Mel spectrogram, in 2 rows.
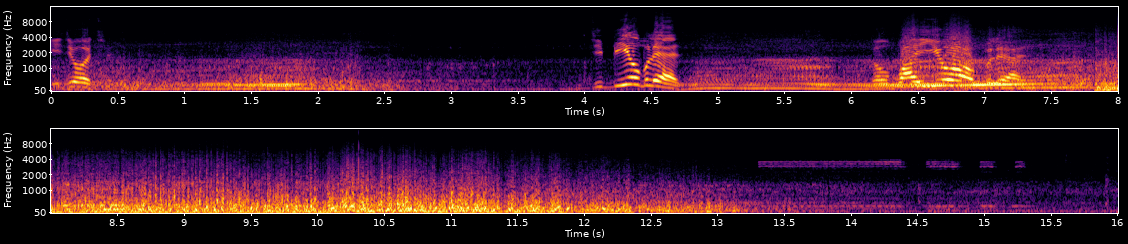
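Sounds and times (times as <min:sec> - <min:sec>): wind buffeting microphone: 0:00.0 - 0:03.2, 0:07.3 - 0:13.4.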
